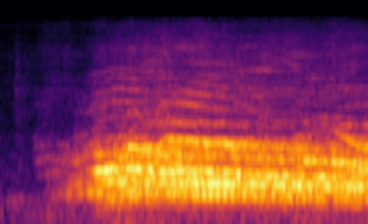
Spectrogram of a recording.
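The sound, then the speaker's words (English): A crowd of people howls like wolves, many voices rising together into a loud, sustained, wavering chorus that holds steady for a couple of seconds, sounding almost like a siren. “All right, there are three noises that I really need you to really perfect. A wolf.”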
